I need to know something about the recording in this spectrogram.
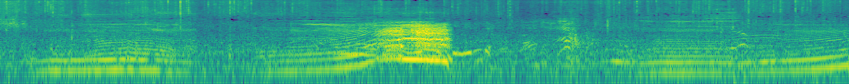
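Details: Hereford cows and calves arriving on Skarø island in April to summer graze, eleven animals brought by boat from Tåsinge: repeated deep harmonic moos, one louder rising bellow midway, several overlapping callers.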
